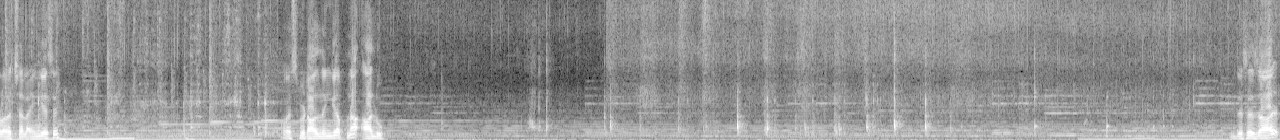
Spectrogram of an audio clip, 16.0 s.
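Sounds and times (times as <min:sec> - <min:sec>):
food sizzling in a frying pan: 0:00.0 - 0:16.0
wooden spatula scraping a pan: 0:00.3 - 0:03.7, 0:06.6 - 0:13.1.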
